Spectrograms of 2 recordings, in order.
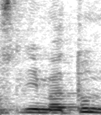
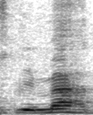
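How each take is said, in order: First: The ending is pronounced with a t sound. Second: The ending is pronounced with an h sound. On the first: The reader runs on to the next word. "o'qasak muslimatun deb o'qiymiz" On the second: The reader stops on this word. "to'xtasak muslimah deb ha bilan to'xtaymiz"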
